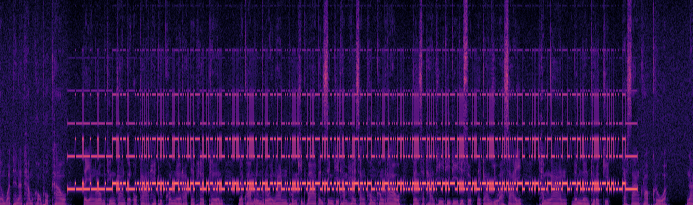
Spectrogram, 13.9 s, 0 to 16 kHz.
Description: RTTY (50 baud, 450 Hz shift), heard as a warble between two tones, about 1500 Hz centre, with speech in Thai. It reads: DIE BERATUNG DURCH OFFENTLICHE ODER FREIE TRAGER IST KOSTENFREI.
